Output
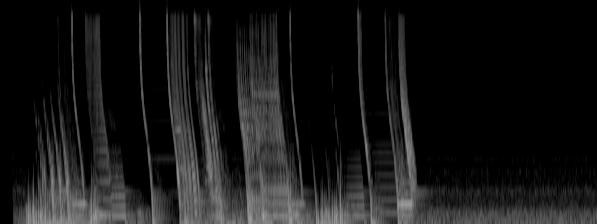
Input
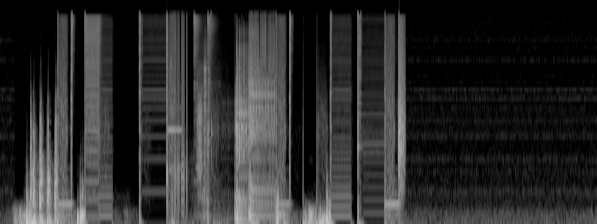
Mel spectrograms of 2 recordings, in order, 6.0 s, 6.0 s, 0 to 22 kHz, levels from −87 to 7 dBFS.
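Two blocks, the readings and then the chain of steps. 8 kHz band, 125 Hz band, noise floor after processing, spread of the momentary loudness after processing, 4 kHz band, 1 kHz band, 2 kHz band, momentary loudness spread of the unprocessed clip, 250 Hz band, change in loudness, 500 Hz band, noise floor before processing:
−15.5 dB, −14.0 dB, −60 dBFS, 22 LU, −16.0 dB, −12.5 dB, −15.0 dB, 11 LU, −11.5 dB, −13.5 dB, −10.5 dB, −58 dBFS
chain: adaptive Wiener filter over 25 samples
tilt shelving filter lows +5 dB
mains-hum notches 60/120/180/240/300/360/420/480/540/600 Hz
downward compressor 6 to 1, threshold −27 dBFS, peak gain reduction 15.5 dB
harmonic generator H 4 −22 dB, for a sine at −12.5 dBFS
all-pass dispersion lows, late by 134 ms, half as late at 1,900 Hz
saturating transformer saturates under 280 Hz
level −3 dB

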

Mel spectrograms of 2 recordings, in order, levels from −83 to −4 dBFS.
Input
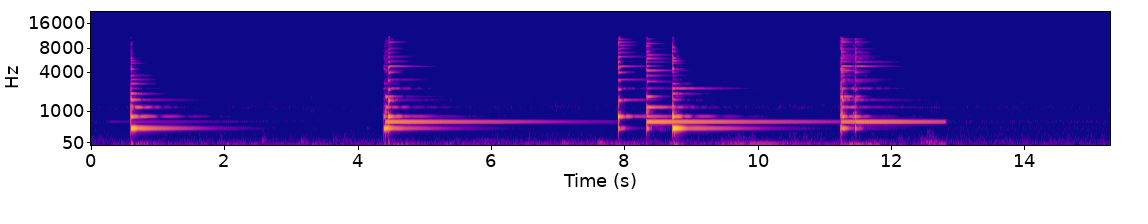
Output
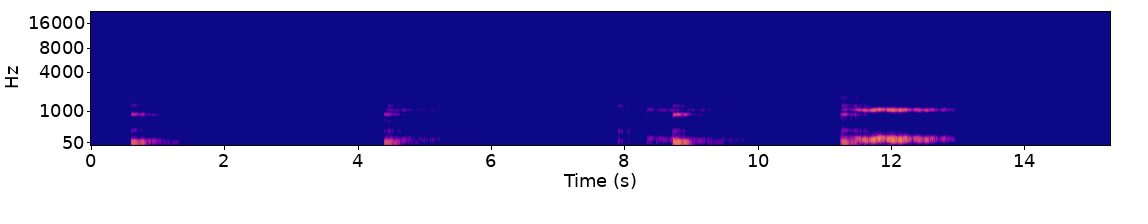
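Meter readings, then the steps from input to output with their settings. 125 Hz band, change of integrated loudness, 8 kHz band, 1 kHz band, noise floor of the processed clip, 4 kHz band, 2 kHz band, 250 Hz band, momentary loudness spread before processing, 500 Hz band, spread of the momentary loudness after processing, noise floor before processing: can't be measured, −13.0 dB, below −35 dB, −12.0 dB, below −85 dBFS, below −40 dB, below −40 dB, −17.5 dB, 23 LU, below −40 dB, 19 LU, −72 dBFS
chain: hearing-aid frequency compression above 1,100 Hz 4 to 1
noise gate with hold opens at −54 dBFS
low-pass filter sweep 160 Hz → 1,200 Hz, 0:10.90–0:12.48
tape wow and flutter 58 cents
high-pass filter 71 Hz 12 dB per octave
on a send: loudspeakers that aren't time-aligned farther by 17 metres −5 dB, 49 metres −6 dB
on the sum: dynamic equaliser 1,200 Hz, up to +7 dB, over −51 dBFS, Q 1.7
ring modulation 470 Hz
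parametric band 870 Hz −10 dB 0.34 octaves
every bin expanded away from the loudest bin 1.5 to 1
level −1 dB

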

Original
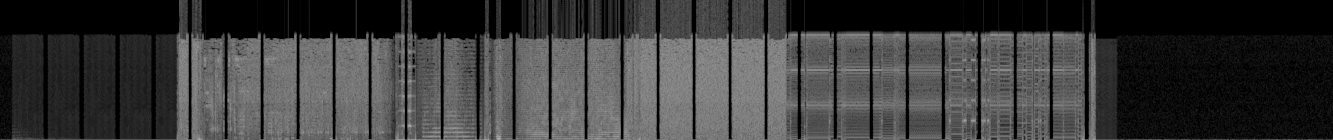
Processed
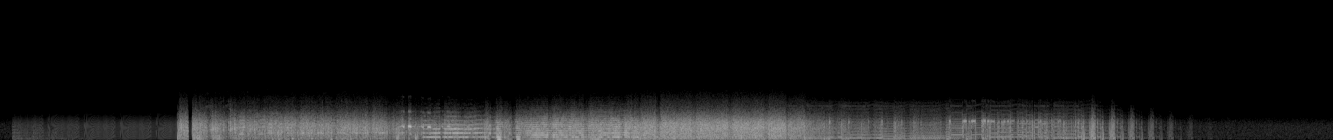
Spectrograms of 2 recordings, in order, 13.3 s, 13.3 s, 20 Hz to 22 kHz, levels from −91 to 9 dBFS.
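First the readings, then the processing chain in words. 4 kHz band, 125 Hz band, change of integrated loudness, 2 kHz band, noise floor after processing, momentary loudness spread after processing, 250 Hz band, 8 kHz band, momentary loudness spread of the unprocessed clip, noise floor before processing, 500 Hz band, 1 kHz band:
−4.5 dB, −9.5 dB, −3.0 dB, +7.0 dB, −71 dBFS, 13 LU, +3.0 dB, below −40 dB, 10 LU, −58 dBFS, +6.5 dB, +7.5 dB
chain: single-sideband voice off tune −95 Hz 350–2,800 Hz
feedback echo with a swinging delay time 195 ms, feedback 44%, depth 75 cents, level −4 dB
level +5.5 dB

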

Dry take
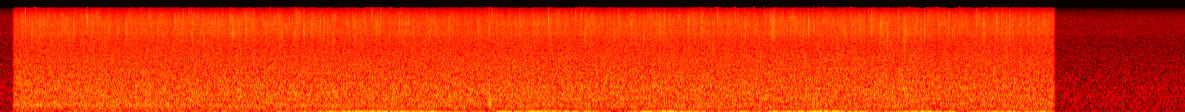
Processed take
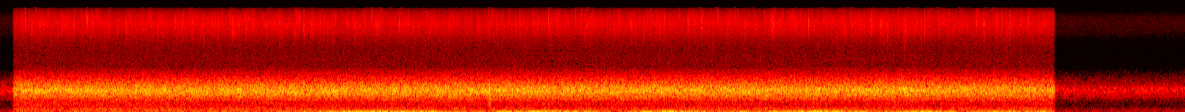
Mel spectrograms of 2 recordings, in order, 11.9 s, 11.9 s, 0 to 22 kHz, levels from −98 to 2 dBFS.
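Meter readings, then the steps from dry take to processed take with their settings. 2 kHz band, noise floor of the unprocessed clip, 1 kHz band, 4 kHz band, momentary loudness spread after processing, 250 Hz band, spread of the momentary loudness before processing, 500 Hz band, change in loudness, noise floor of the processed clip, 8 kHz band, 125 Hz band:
−20.5 dB, −56 dBFS, +6.0 dB, −22.5 dB, 1 LU, −12.5 dB, 1 LU, +2.0 dB, −6.0 dB, −58 dBFS, −15.0 dB, −2.5 dB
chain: drawn EQ curve 120 Hz 0 dB, 220 Hz −15 dB, 400 Hz −11 dB, 780 Hz +12 dB, 1,900 Hz −26 dB, 3,400 Hz −25 dB, 4,900 Hz −21 dB, 8,400 Hz −14 dB

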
